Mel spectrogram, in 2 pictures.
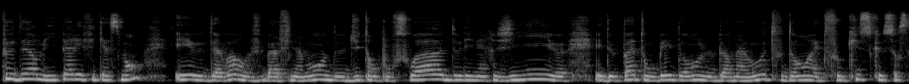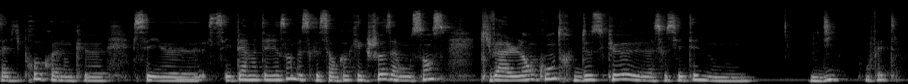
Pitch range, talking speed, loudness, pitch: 185-215 Hz, 215 wpm, -30 LUFS, 200 Hz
